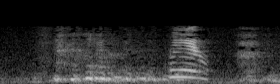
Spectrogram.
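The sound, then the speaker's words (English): A person talks briefly, then a voice gives one drawn-out, wavering meow imitating a cat, clear, followed by a soft murmur. “And at about 12:30, there's this noise outside the window. Meow.”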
